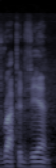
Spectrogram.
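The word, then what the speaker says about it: Rapid Wien: because w well no because w in german and what austrian they speak german or the similar language the w is a v you pronounce it v so that is rapidvienne i'll be there that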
